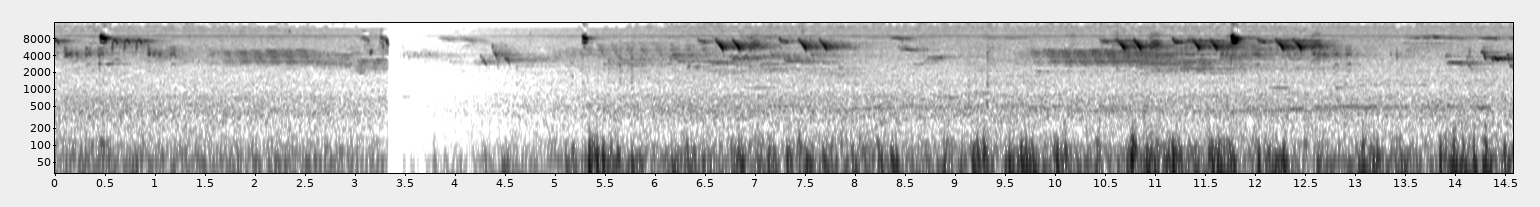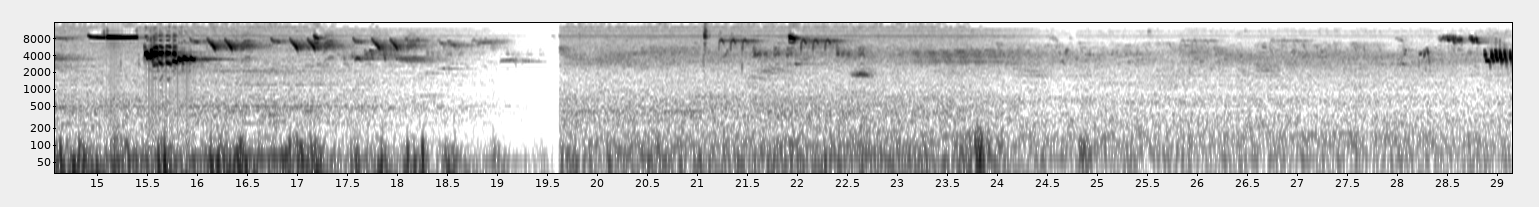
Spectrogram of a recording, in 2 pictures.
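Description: Birds chirping again and again over faint background noise with a low rumble. The sound drops out briefly twice.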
